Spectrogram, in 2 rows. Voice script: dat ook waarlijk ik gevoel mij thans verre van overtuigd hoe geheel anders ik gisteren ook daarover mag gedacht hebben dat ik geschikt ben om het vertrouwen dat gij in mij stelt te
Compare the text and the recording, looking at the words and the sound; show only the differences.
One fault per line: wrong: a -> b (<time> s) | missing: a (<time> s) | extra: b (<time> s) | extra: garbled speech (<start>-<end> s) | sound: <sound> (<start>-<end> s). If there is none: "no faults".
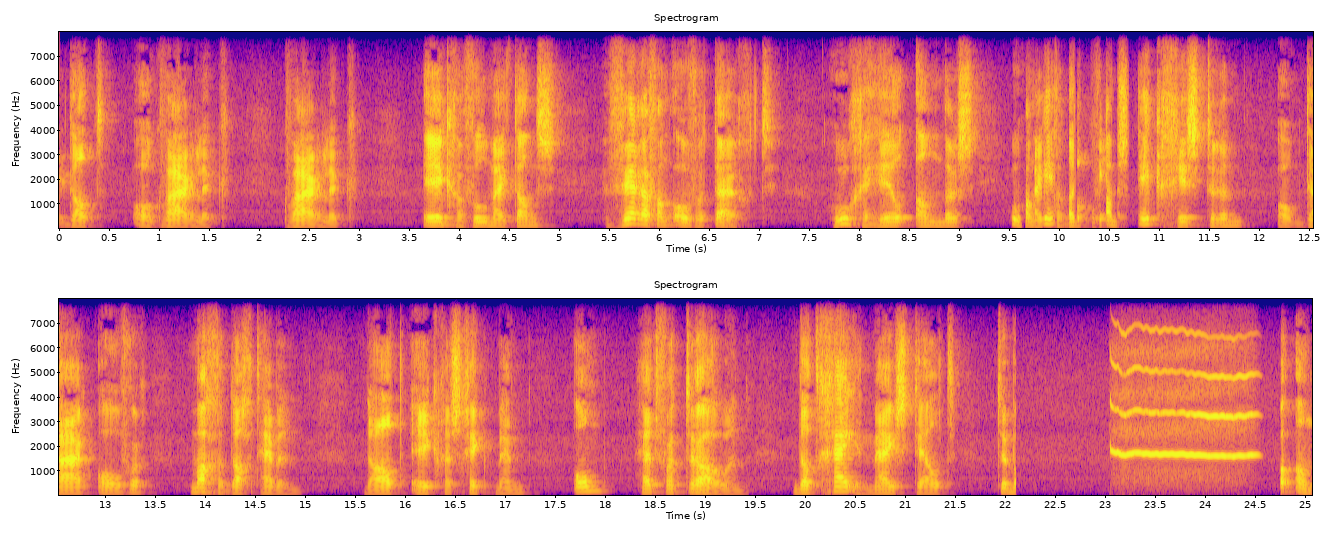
extra: waarlijk (2.3 s)
extra: garbled speech (9.5-10.7 s)
sound: squeak (23.0-24.6 s)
